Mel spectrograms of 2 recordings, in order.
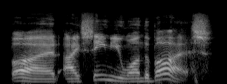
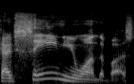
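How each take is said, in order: First: Slow, "bus" stressed. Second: "seen" stressed, falling. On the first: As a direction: hit "bus" at the end. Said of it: "try it with the word bus". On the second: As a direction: lean on "seen". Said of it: "emphasize the word seen". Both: Shown as a demonstration.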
